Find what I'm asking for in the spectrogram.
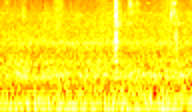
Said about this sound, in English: And it is a chilly morning. I'm going to run the defroster in my truck as I head down the driveway, so bear with that noise.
